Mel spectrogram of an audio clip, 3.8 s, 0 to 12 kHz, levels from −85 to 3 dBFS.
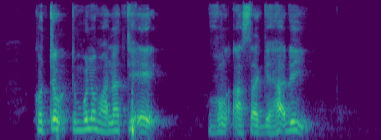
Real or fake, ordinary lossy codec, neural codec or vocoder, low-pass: fake; Opus, 32 kbps; vocoder, 44.1 kHz, 128 mel bands, Pupu-Vocoder; 10.8 kHz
